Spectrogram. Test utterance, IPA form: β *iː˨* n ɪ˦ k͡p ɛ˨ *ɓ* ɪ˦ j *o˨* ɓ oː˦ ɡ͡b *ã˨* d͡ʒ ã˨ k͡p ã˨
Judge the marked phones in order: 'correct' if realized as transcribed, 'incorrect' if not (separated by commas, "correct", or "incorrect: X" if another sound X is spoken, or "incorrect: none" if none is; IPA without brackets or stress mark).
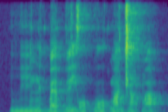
correct, correct, correct, correct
